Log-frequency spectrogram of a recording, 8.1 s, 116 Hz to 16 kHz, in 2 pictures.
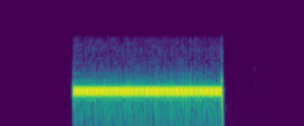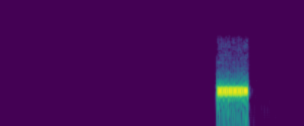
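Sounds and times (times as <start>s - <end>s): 
phone ringback tone while a call waits to be answered: 1.0s - 3.0s, 7.0s - 7.4s.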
